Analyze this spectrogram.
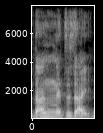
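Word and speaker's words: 断熱材: 발음은 단네츠자이, 단네츠자이.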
